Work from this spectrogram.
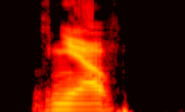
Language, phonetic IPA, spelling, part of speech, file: Russian, [vnʲaf], вняв, verb, Ru-вняв.ogg
- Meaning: short past adverbial perfective participle of внять (vnjatʹ)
